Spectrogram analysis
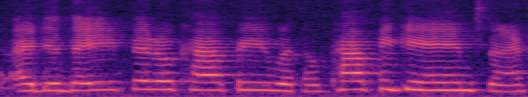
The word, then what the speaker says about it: Kopp: okay I could have my name in it like cop and I also like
